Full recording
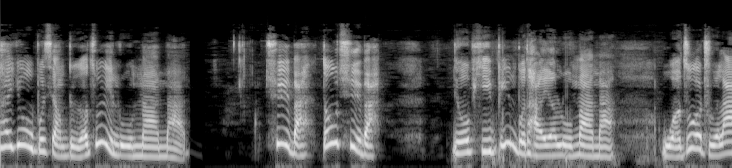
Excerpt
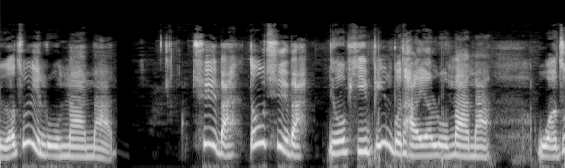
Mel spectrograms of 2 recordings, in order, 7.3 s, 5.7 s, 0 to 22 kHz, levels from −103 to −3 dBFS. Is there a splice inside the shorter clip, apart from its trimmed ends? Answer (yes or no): yes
